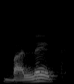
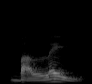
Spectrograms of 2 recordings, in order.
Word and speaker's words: ballet: se pronuncian, por ejemplo, particularmente estas que terminan en ET, no se pronuncian como tal, sino que se pronuncian con la A original, es decir, como A. Entonces, en vez de decirse ballet, se va a decir ballet.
